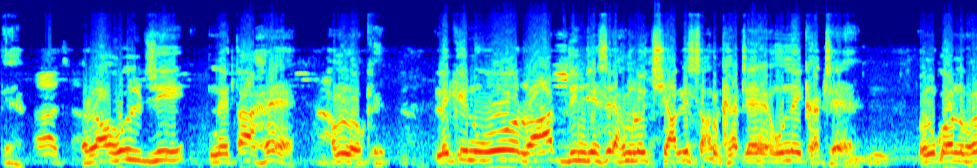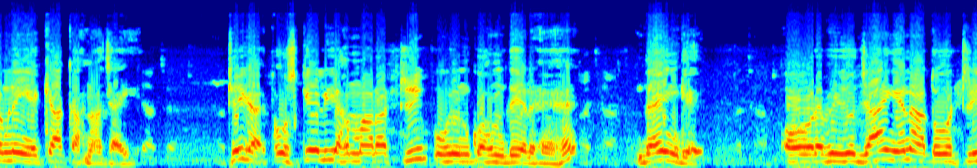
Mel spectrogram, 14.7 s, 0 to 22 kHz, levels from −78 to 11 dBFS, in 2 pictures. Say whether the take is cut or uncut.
uncut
